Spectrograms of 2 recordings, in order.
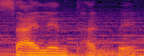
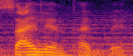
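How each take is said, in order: No difference in how they are said.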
